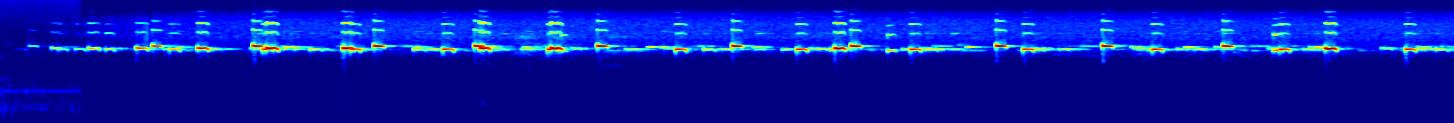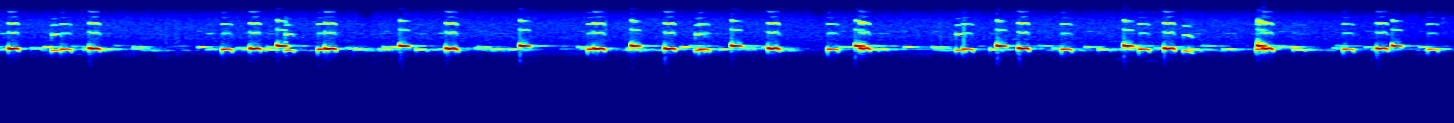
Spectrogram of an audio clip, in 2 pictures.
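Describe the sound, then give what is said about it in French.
A toad calling with short, pure whistled notes like a little scops owl, repeated steadily and often overlapping as if several are piping, a mid-pitched chorus that runs unbroken with no voices. “Et alors là, il y a un sentiment pour moi d'extraordinaire quand je l'écoute, parce qu'il chante vraiment comme un petit hibou petit duc.”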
